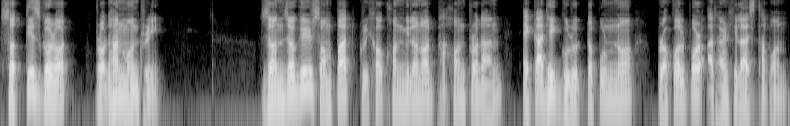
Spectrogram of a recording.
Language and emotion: Assamese, neutral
